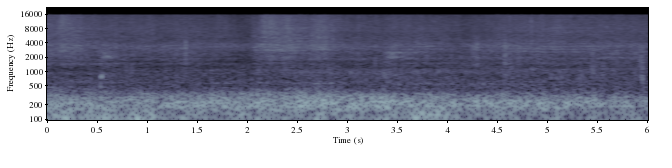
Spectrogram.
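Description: Wagyu New York strip steaks sizzling as they are laid on the hot grill grate over the wood fire in an offset smoker's firebox, over a steady low rumble.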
